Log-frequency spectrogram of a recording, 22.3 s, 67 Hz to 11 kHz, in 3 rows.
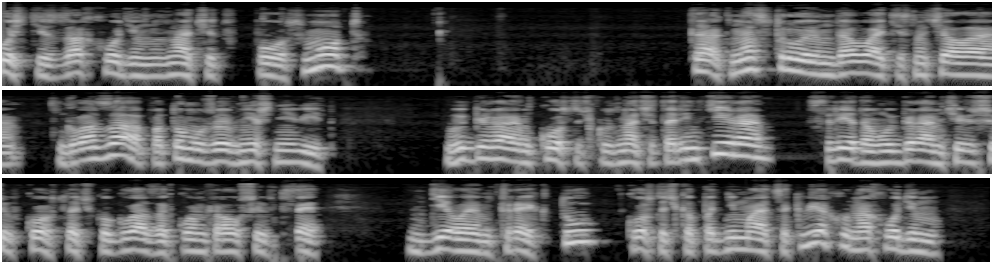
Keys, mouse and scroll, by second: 1.1-2.5 drag, 3.6 shift+middle click, 4.7 middle click, 8.1 click, 9.4 shift+click, 11.7 shift+middle click, 12.9 click, 14.5 shift+click, 18.9 ctrl+shift+c, 21.1 click.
